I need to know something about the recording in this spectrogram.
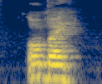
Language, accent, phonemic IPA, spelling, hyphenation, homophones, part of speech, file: French, Canada, /o.bɛ̃/, aubain, au‧bain, aubin, noun / adjective, LL-Q150 (fra)-aubain.wav
- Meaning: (noun) 1. a foreigner who was not naturalised, and who had few rights 2. a foreigner or alien; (adjective) white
